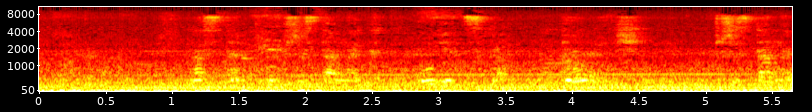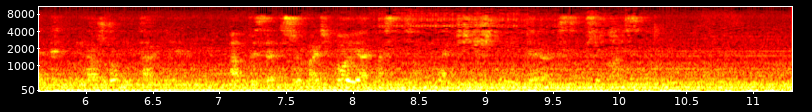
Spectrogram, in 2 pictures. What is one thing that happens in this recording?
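Loose fittings inside a bus rattle and clatter over bumps.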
